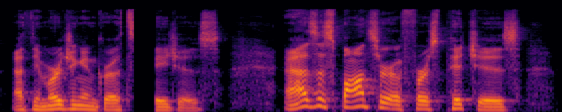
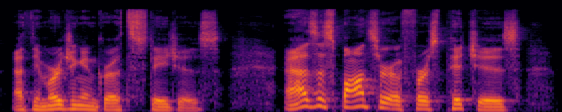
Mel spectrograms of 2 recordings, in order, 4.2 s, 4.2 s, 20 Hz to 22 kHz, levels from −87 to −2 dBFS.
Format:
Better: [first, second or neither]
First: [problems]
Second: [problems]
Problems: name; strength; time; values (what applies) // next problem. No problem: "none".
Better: second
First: audio cutting out; at 1 s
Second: none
